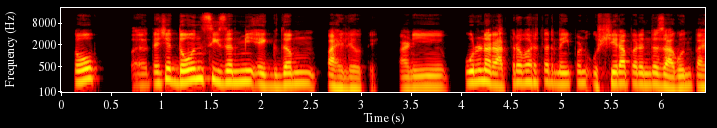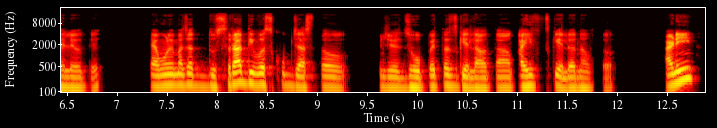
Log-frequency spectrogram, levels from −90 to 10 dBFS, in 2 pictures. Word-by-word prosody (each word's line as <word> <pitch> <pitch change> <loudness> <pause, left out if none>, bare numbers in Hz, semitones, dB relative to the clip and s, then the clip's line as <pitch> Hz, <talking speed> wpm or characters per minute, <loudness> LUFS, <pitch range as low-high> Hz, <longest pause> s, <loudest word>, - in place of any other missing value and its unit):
तो 205 +4 +5 0.4
अ, 155 - -9
त्याचे 175 +6 +2
2 200 +3 +6
सीझन 190 -4 +2
मी 195 0 +2
एकदम 160 +3 0 0.2
पाहिले 130 -3 +1
होते 120 +1 -9 0.2
आणि 135 +2 -2 0.2
पूर्ण 190 +2 +3
रात्रभर 180 +5 +2
तर 190 -2 -4
नाही, 165 -1 -1
पण 180 - -5
उशिरापर्यंत 165 +1 +1
जागून 135 -1 +2
पाहिले 135 -3 -2
होते. 125 0 -9 0.5
त्यामुळे 145 +2 0
माझा 155 +1 -1 0.2
दुसरा 150 +6 +6
दिवस 160 -3 0
खूप 150 -2 -12
जास्त 130 0 -3
म्हणजे 130 0 -7
झोपेतच 135 +3 -3
गेला 125 -2 0
होता. 125 +1 -4
काहीच 135 0 -1
केलं 125 -2 -2
नव्हतं. 120 - -10 0.5
आणि 185 +10 +7
145 Hz, 155 wpm, -25 LUFS, 130-175 Hz, 0.5 s, आणि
